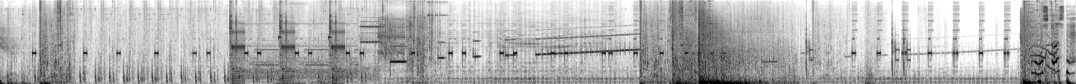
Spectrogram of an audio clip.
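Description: An electronic bomb timer beeps at a steady pace, getting faster toward the end.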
